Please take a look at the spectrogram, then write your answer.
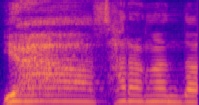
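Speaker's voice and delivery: the wrong way, a blaring "야, 사랑한다"; loud declaration. Shown as a demonstration. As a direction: parent blurting love over a sleeping baby, too loud. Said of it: "하면서 그렇지 않죠".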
